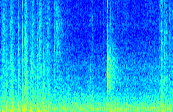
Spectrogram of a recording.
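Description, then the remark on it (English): Rapid bursts of gunfire crackle in the distance, a quick volley of cracks followed by scattered, sporadic shots over a steady background rumble. “Security lights blazed and the sporadic gunfire echoed in the distance.”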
